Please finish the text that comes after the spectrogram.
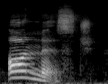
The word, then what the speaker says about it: honest: que eu tô falando esse H aqui ele é mudo então é honest primeiro som aqui é o som do o então é som de vogal a gente usa an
